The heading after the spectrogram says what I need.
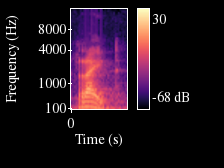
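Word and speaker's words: write: अगला एग्जाम्पल देखिए राइट, राइट, इस इंग्लिश वर्ड में भी डब्लू एकदम सामने में है और आर के पहले है, इसलिए यहाँ पर डब्लू साइलेंट है और इसका सही उच्चारण है राइट, राइट।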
